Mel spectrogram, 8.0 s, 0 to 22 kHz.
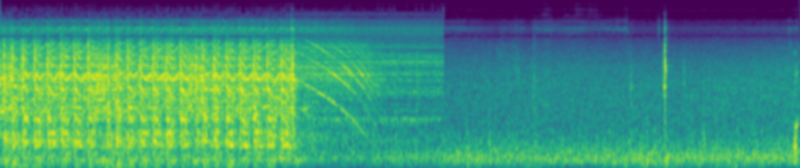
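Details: LS-swapped K5 Blazer after sitting all winter: starter whirs in quick even rhythm for about three seconds, then stops without the engine catching; cranks but won't fire, cause not confirmed.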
